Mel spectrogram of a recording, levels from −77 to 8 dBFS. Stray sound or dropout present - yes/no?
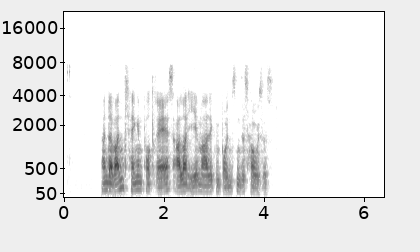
no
